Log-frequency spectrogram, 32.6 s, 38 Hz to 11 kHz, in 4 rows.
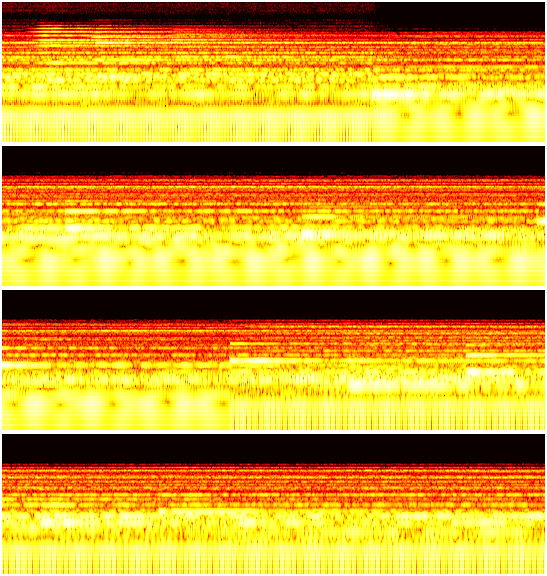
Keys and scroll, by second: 0.8 Delete, 11.6 Delete, 15.2 space, 16.9 space, 21.6 space, 23.2 space, 25.7 Delete, 26.7 space, 29.8 space, 31.2 Delete.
